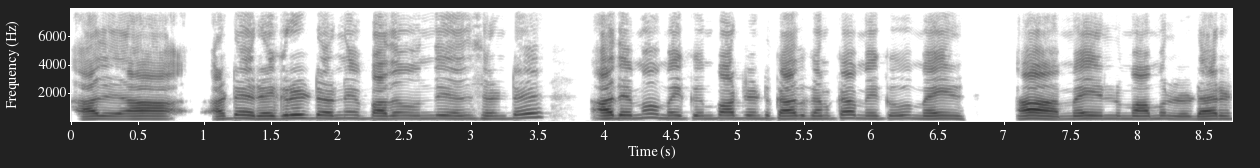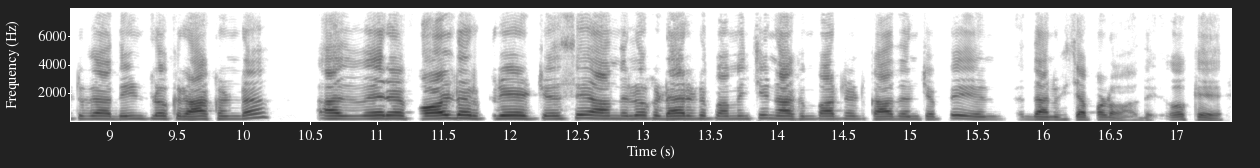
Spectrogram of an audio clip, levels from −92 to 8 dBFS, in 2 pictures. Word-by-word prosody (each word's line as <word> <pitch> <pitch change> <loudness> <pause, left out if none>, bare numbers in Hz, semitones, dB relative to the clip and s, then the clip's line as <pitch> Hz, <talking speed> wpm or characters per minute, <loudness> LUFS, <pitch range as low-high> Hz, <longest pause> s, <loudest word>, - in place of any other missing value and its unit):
అది 195 +1 +2 0.2
ఆహ్, 190 -1 +4 0.3
అంటే 205 +6 -1 0.2
రెగ్రెట్ 225 +4 +2
అనే 225 +2 -6
పదం 200 +2 +1
ఉంది 215 +1 -5
అనేసి 205 0 -7
అంటె, 205 +6 -4 0.6
అదేమో 225 +4 +2
మీకు 215 -1 -5
ఇంపార్టెంట్ 215 0 -2
కాదు 205 +2 +4
కనుక 205 +2 -6 0.2
మీకు 205 0 -6 0.2
మెయిన్ 205 +1 -1 0.5
ఆ! - - +11 0.3
మెయిన్ 205 0 -1
మామూలు 195 -1 -1
డైరెక్ట్‌గా 195 +1 0
దీంట్లోకి 195 0 -4
రాకుండా. 190 +4 +1 0.6
అది 200 -1 +2
వేరే 215 0 +4 0.2
ఫోల్డర్ 220 +3 +7
క్రియేట్ 210 -1 +3
చేసి 200 +4 -2 0.2
అందులోకి 205 +1 -3
డైరెక్ట్ 200 +1 +1
పంపించి. 200 +3 -7
నాకు 195 -2 +2
ఇంపార్టెంట్ 190 0 -3
కాదని 180 0 -1
చెప్పి 185 +6 -4 0.6
దానికి 165 -2 -2
చెప్పడం 160 -1 -3
అది. 120 -1 -18 0.2
ఓకే. 165 - -4
200 Hz, 130 wpm, -23 LUFS, 190-215 Hz, 0.6 s, ఆ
